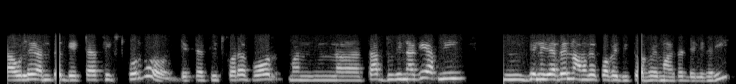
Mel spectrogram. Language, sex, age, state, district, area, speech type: Bengali, female, 60+, West Bengal, Bankura, urban, conversation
